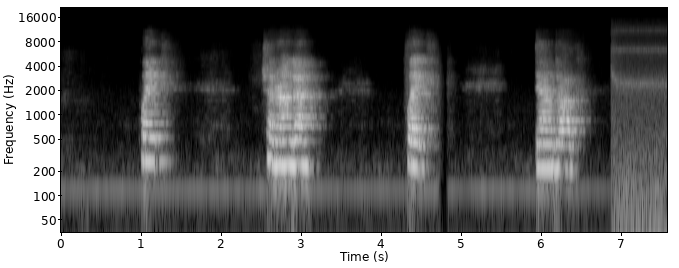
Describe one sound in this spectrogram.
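A woman speaks calmly in short phrases, heard through an online call.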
